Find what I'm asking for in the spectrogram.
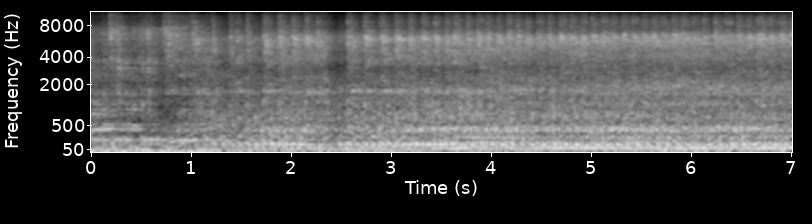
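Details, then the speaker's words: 1963 Corvette Split Window V8, first start since 1981: lumpy, stumbling idle with an uneven exhaust beat and no crisp rhythm; ignition timing is way out and late, carburetor mixture still unadjusted. "finally got another long so now that we got it running the big problem is getting it timed right because it's way out"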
